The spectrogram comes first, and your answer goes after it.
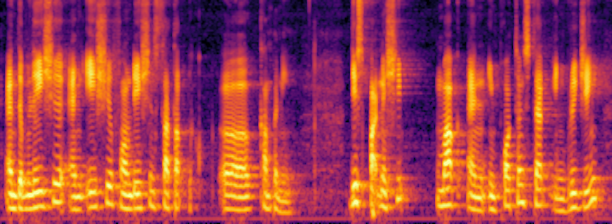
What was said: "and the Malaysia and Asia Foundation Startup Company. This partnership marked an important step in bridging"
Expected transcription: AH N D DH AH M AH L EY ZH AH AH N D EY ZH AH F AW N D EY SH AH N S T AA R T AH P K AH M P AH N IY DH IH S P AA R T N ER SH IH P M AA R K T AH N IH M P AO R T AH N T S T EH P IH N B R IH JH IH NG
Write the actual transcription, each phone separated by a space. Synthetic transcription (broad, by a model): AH N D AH M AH L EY SH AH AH N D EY SH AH F AW N D EY SH AH N S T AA T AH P K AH M P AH N IY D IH S P AA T N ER SH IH P M AA K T AH N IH M P AO T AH N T S T EH P IH N B R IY JH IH NG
